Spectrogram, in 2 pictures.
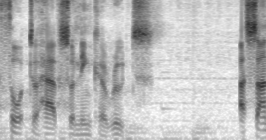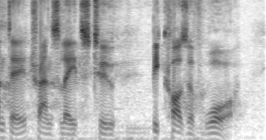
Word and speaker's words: Asante: The variant name Ashanti emerged from British reports where the pronunciation of Asante was transcribed as Ashanti reflecting how the British heard and interpreted the word.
